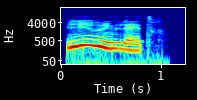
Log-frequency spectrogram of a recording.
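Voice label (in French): "lire une lettre", French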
